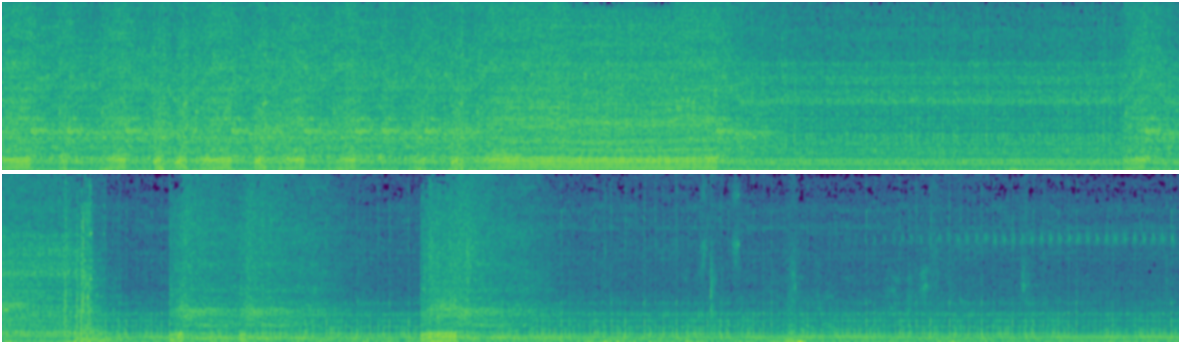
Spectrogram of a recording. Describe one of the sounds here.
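A chainsaw engine runs loudly, its pitch repeatedly rising and falling.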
